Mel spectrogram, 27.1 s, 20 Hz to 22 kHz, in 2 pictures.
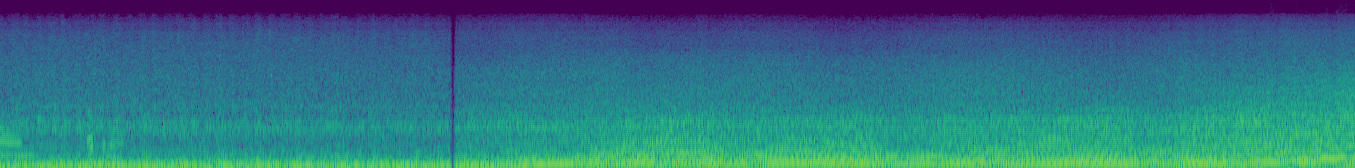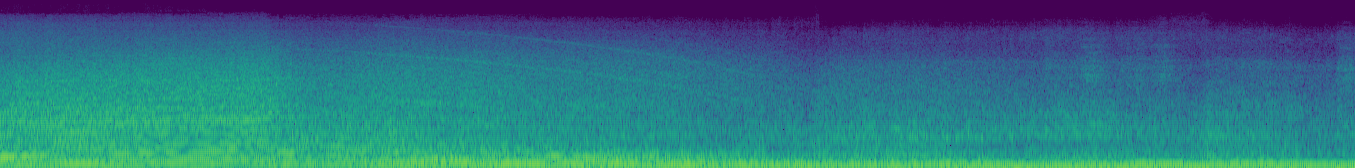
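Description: An LSA V8 engine in a car making a dyno pull on ethanol fuel, a loud sustained roar that climbs steadily in pitch as it revs up, then drops back toward idle.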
